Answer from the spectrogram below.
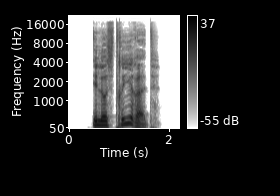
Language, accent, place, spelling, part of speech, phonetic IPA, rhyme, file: German, Germany, Berlin, illustrieret, verb, [ˌɪlʊsˈtʁiːʁət], -iːʁət, De-illustrieret.ogg
- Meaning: second-person plural subjunctive I of illustrieren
